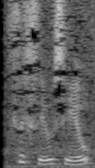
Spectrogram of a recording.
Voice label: cantonese Just a little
